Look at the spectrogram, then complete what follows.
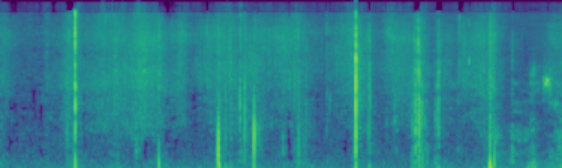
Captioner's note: crinkling and scratchy shuffling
